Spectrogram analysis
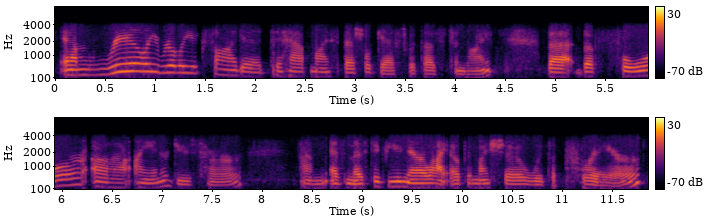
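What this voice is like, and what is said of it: Slight Texas twang. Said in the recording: “I am coming to you live from Texas. So if you hear a little twang in my voice or I say y'all, you'll understand why.”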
